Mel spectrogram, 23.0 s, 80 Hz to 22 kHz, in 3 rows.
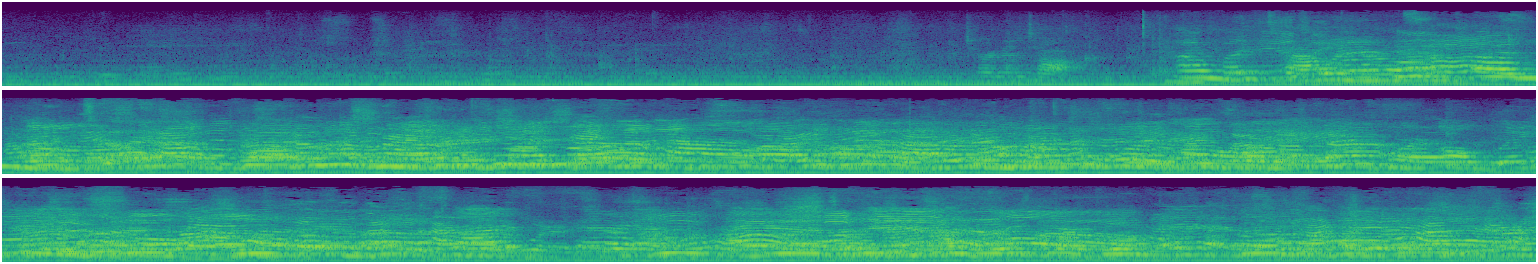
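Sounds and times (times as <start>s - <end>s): children talking: 0.0s - 23.0s.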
